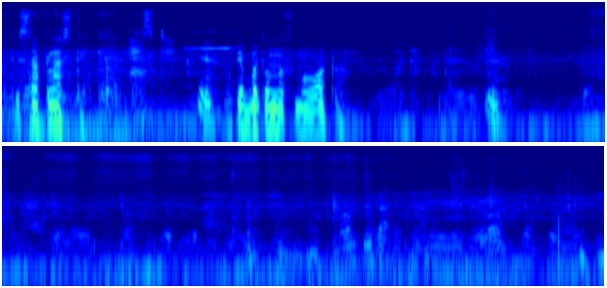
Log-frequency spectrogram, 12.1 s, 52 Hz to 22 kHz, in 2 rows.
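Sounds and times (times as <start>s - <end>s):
faint murmured voices: 3.6s - 12.0s.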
